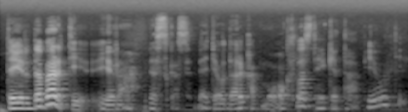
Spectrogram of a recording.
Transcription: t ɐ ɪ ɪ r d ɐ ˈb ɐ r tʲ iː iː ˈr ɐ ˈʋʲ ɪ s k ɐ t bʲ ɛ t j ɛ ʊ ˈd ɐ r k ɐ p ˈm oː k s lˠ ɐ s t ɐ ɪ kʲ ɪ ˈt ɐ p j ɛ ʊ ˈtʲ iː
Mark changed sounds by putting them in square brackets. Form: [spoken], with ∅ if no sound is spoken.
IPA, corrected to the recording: t ɐ ɪ ɪ r d ɐ ˈb ɐ r tʲ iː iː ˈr ɐ ˈʋʲ ɪ s k ɐ [s] bʲ ɛ t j ɛ ʊ ˈd ɐ r k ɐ p ˈm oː k s lˠ ɐ s t ɐ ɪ kʲ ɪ ˈt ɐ p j ɛ ʊ ˈtʲ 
